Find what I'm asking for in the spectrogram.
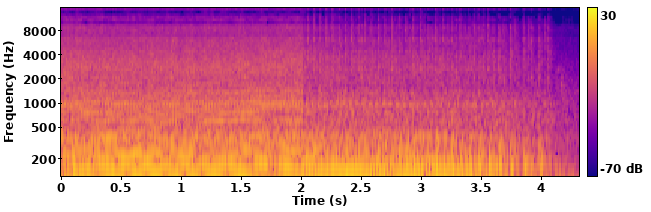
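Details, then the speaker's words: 1959 Johnson 3 hp Seahorse outboard with internal tank, likely unrun since June, run in a test barrel at 30 degrees before winter storage on proper oil mix: even buzz with a steady low beat, no misfires, then shut off and winds down cleanly; healthy. "Not a bad runner. Now you gotta keep in mind it's only 30 degrees outside, so all these motors are smoking quite a bit, and they all are running at the proper oil mixture."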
